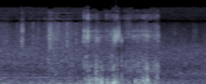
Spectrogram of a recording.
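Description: Spade cutting into grassy pasture turf and levering up a plug of soil: about a second of crunching and tearing of roots and earth in the middle.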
